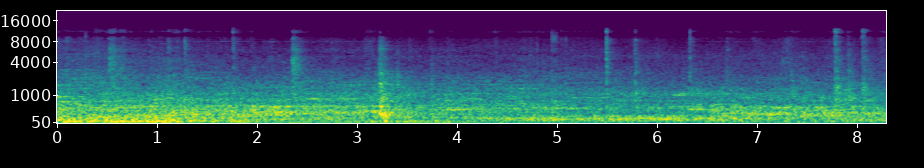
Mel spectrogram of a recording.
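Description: Schindler hydraulic elevator's sliding doors standing open as the car is entered, over a steady low hum. There is one sharp thump about three seconds in.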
